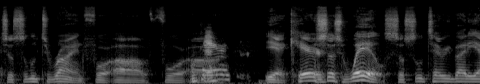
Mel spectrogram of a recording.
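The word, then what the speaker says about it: Caersws: He says his city is pronounced Cairsus. All right, so salute to Ryan for Cairsus, Wales.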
